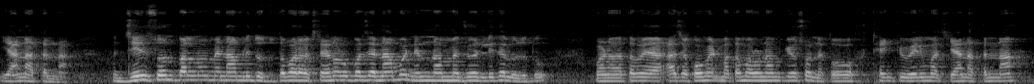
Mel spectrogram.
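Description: A high-pitched man speaks with fairly even intonation. Noticeable background noise and room echo can be heard. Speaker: family vlogger. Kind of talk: casual vlog talk to camera.

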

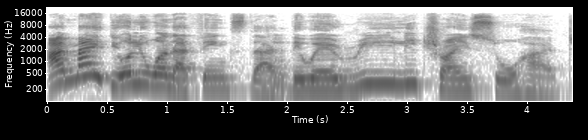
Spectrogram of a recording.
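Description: Fairly low in pitch and somewhat breathy, a woman speaks at a fairly slow pace with very wide pitch swings. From Nigeria. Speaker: radio host. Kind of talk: casual chat. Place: studio. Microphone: studio mic.

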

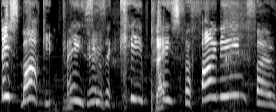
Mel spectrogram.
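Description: Over clear music in the background, a put-on character voice at an extremely high pitch delivers lines at a moderate pace. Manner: creepy, eerie.

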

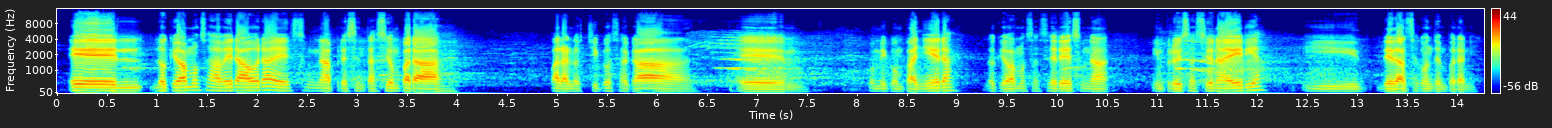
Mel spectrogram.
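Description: A man with fairly even intonation and big swings in loudness, long, frequent pauses, a dry sound with no echo, and light background noise. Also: fairly slow pace. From Punta Arenas region, southern Chile; Chile. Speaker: circus and contemporary dance performer. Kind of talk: news interview. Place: gym. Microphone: handheld.

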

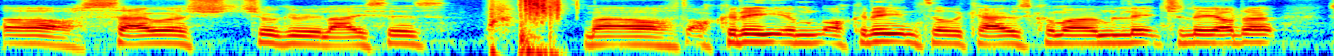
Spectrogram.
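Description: Noticeable background noise surrounds a man talking. His pitch is high and his intonation monotone and flat. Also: moderate pace. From England, West Midlands (Stourbridge); West Midlands, England. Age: 20s. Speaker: motocross rider. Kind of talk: interview answers. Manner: casual, hesitant fillers. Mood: relaxed, jokey. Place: garage. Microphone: lapel.

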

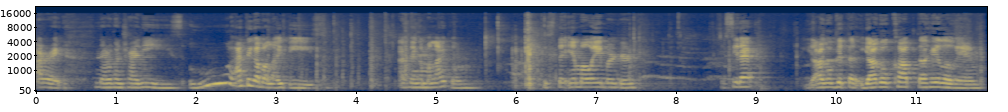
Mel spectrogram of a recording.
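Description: Over light background noise and audible room echo, a woman talks at a moderate pace with fairly even intonation and long, frequent pauses. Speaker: snack reviewer vlogger. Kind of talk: casual vlog chat. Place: kitchen. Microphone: webcam.

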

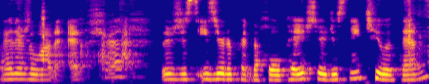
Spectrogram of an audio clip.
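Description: Very fast speech comes from a woman. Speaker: teacher. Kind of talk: tutorial. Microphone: webcam.

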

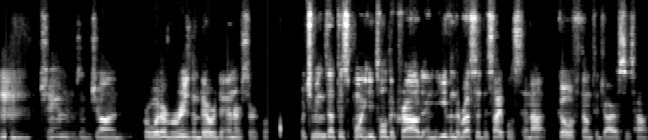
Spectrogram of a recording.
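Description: Over a quiet background, the words come at a fairly quick pace. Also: man, dry sound with no echo. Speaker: Bible study leader. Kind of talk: group Bible study discussion. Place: home room. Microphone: video call.

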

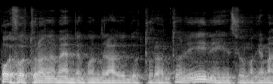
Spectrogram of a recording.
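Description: A man's very deep, low voice comes across somewhat breathy with fairly even intonation. The background is quiet, and there is audible room echo. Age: 50s. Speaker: patient. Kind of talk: testimony. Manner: halting. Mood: calm, grateful. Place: studio. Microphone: lapel.

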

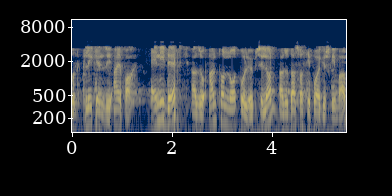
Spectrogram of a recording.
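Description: A man at a moderate pace over light background noise. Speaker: scam call-centre agent. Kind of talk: sales pitch. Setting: phone call. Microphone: phone line.

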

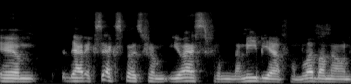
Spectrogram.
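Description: Against a quiet background, a man with a plain, everyday voice and a fairly high pitch talks at a moderate pace with ordinary pitch variation. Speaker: webinar moderator. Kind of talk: webinar moderation. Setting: video call. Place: home room. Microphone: video call.

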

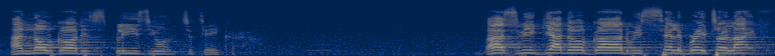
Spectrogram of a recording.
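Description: Speaking at a fairly slow pace, a man uses a raised, projected voice with a bright, sharp tone. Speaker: minister leading prayer. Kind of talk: prayer. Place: church. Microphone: handheld.

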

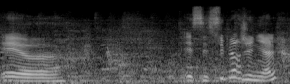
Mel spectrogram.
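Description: A man's fairly slow speech over clear background music. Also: dry sound with no echo. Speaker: theme park vlogger. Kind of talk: casual vlog chat. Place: street. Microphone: phone near.

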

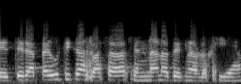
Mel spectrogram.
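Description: A woman speaks at a moderate pace. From Argentina. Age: 50s. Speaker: cancer researcher, biologist; interviewee. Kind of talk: phone interview. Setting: phone call. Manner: halting. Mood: calm explanatory. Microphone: phone line.

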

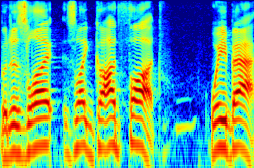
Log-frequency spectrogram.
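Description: Against a quiet background, a man speaks at a moderate pace in a bright, sharp tone, the sound dry with no echo. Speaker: pastor. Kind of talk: sermon. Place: church. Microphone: lapel.

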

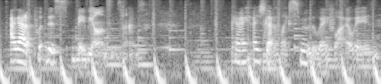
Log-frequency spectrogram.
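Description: Over clear background music, a woman speaks at a moderate pace. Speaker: lifestyle vlogger. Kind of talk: casual vlog chat. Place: home room.

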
